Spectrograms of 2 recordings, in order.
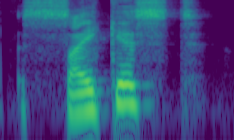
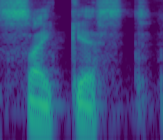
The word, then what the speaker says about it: Psychist: And I hope I pronounced this right. Psychist Or, yeah, I think that's it. Psychist. It's P-S-Y-C-H-I-S-T. Psychist.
